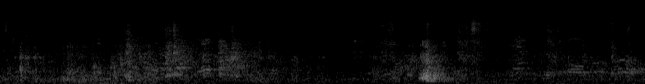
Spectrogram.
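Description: Faint bowling alley ambience: low crowd chatter and scattered knocks and clatter of candlepins and pinsetter machinery, with a short louder voice about four seconds in.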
